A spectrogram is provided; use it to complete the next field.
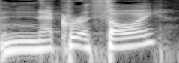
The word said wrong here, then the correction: Necrothay: What was it? – It's Necrothay.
